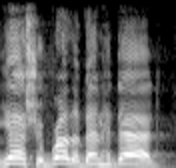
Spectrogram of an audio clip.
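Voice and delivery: high, loud eager reply; eager servants. Acted. Servants jump on Ahab's word, high eager reply. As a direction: seize on his word quickly.

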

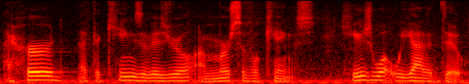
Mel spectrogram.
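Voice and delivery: hushed, low conspiratorial plan; scheming whisper. Acted. Ben-Hadad's servant lays out the plan, hushed scheming voice. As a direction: plot quietly with your men. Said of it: "He goes".

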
